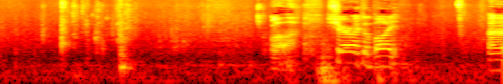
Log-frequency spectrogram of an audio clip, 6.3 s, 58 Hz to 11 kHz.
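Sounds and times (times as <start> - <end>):
tap water sloshing in a glass while being drunk: 0.5 - 2.6
speech: 4.2 - 5.1.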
